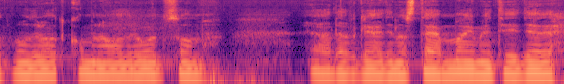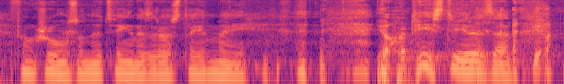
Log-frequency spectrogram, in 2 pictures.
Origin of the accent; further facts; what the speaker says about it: Örnsköldsvik, Västernorrland County, Sweden; jag läste juridik i Uppsala efter skolgången hemma i Örnsköldsvik.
